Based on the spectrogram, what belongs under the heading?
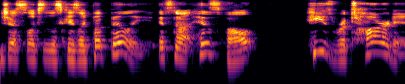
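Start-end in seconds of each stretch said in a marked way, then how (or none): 0.9-4.1 earnest, sincere, totally earnest delivery. Retelling a scene from an old TV episode: earnest Bill Bixby impression. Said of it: "so earnestly".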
